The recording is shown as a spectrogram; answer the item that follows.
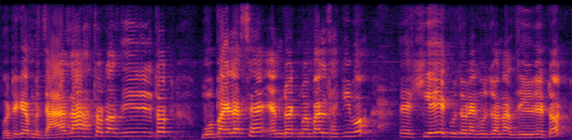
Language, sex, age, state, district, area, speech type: Assamese, male, 45-60, Assam, Jorhat, urban, spontaneous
